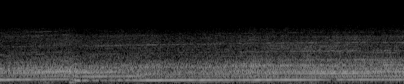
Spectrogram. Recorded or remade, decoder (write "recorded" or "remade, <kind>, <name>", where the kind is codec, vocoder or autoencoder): recorded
